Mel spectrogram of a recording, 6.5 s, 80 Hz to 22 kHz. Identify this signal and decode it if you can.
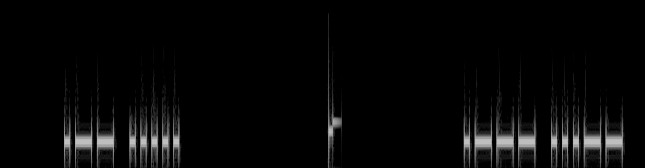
Morse code, heard as a keyed tone, about 22 wpm, 700 Hz. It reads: W 5 J 3
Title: Single-Letter Single-Number 22wpm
